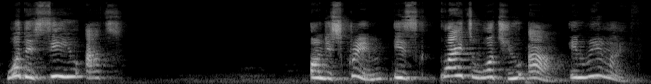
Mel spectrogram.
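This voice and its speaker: A woman with a loud voice hosting a live stream, giving earnest, preachy relationship advice and repeating her points for emphasis. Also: high voice, lively intonation, slow pace.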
